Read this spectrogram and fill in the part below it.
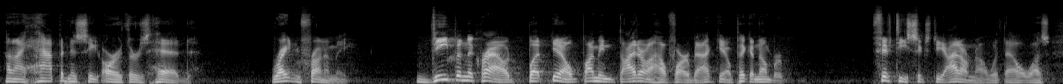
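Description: A man's voice: mid-range voice, expressive, fairly quick, pushed and bright. A middle-aged man telling a personal story in an interview, blunt and vivid, with casual swearing. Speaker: interview guest.

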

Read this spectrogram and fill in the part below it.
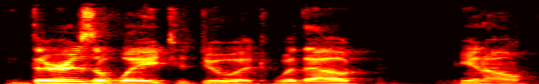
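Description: Man, podcast host, casual chat, laughs a lot, mid pitch, dull lo-fi audio. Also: moderate pace, fairly bright tone. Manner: chatty, laughs often, rambles through plans.

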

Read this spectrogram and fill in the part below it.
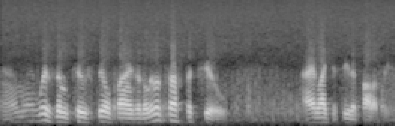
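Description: An American actor playing a wisecracking, sardonic hard-boiled insurance investigator in a 1940s radio drama. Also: male voice, mid-range voice, lively intonation, moderate pace, slight background noise, lightly acted. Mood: sardonic, wary. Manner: dry, wisecracking. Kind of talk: 1940s radio drama acting, narrating and dialogue. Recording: tinny band-limited old radio broadcast.

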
